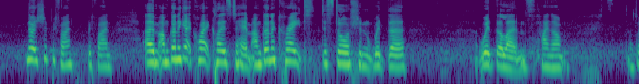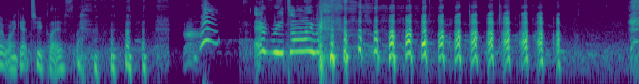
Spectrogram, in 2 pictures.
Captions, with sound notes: No, it should be fine. Be fine. I'm going to get quite close to him. I'm going to create distortion with the with the lens. Hang on. I don't want to get too close. (yelps) every time.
